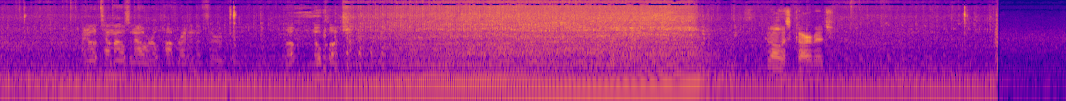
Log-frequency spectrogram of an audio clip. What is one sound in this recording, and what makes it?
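An engine rumbles and revs up to a loud roar, then settles.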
